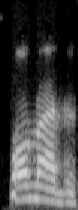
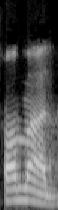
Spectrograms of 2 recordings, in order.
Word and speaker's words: صمد: বিসমিল্লাহির রহমানির রহিম কুল হুয়াল্লাহু আহাদ আল্লাহুস সামাদ লাম ইয়ালিদ ওয়া লাম ইউলাদ আল্লাহু সমাদ সমাদ এটা সামাদ নয় সমাদ পড়েন। কুল হুয়াল্লাহু আহাদ আল্লাহুস সামাদ লাম ইয়ালিদ ওয়া লাম ইউলাদ ওয়া লাম ইয়াকুল লাহু কুফুয়ান আহাদ।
